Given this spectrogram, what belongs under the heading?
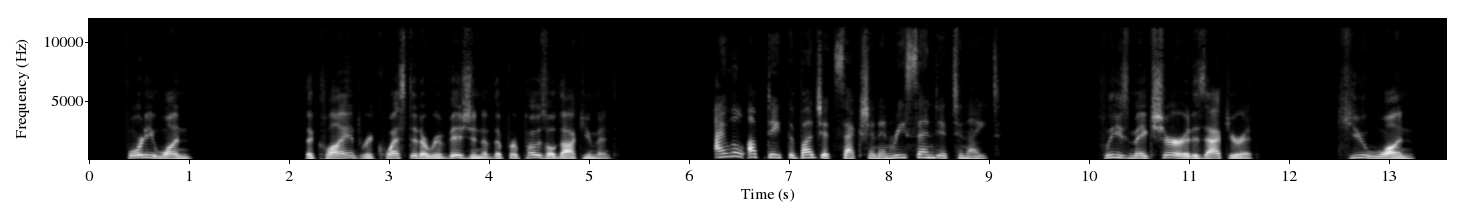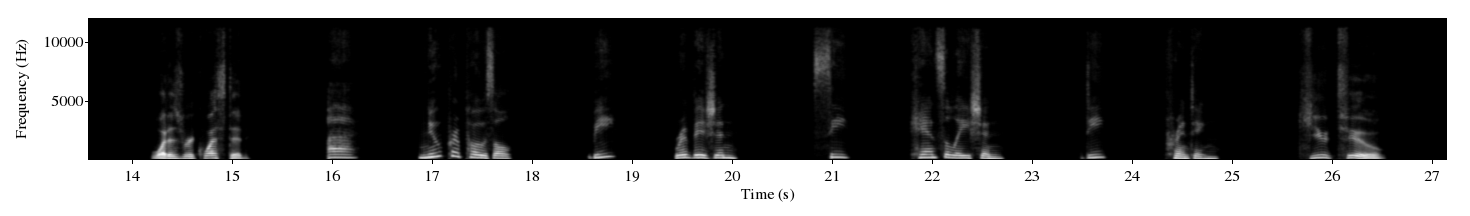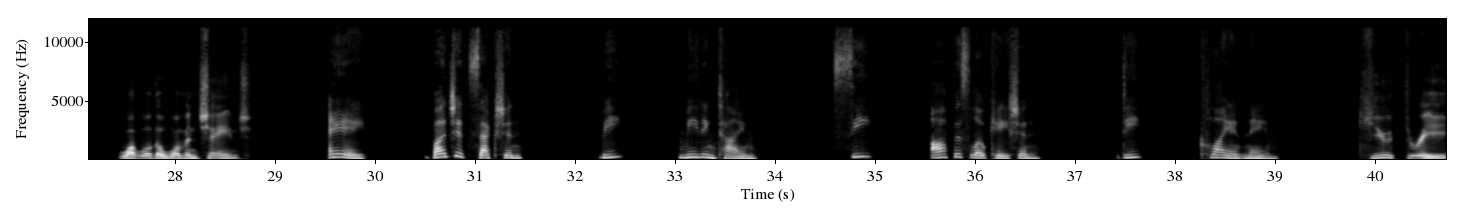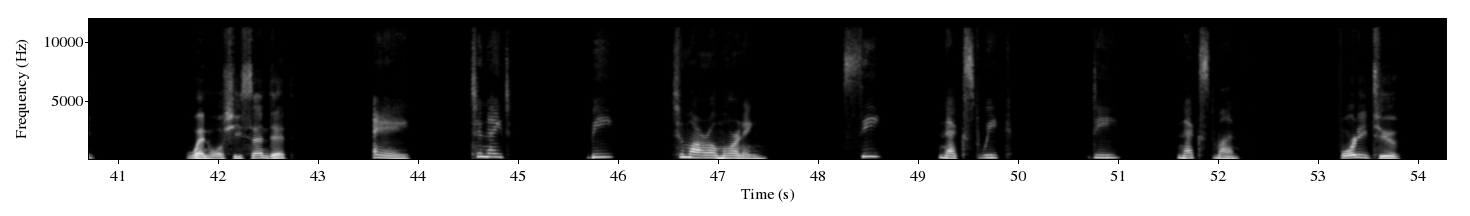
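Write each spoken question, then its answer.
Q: What is requested?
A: B: Revision.

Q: What will the woman change?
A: A: Budget section.

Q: When will she send it?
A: A: Tonight.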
